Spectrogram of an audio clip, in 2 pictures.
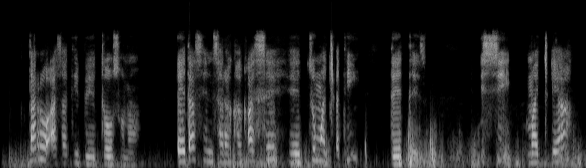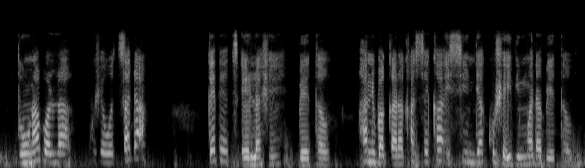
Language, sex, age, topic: Gamo, male, 25-35, government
